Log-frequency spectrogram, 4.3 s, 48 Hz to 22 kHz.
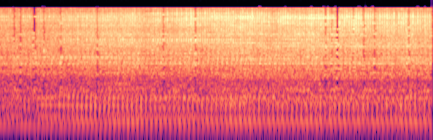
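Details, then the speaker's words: Old Homelite unit (generator or pressure washer) stored about 20 years with Marvel Mystery Oil in tank and carburetor, no fuel filter, choke on, throttle mid; small single chugs unevenly, three to four wandering, stumbling pulses a second, running rough, air-fuel mixture needs adjusting. "want to run it until it doesn't run a rough take about about a half a turn"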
